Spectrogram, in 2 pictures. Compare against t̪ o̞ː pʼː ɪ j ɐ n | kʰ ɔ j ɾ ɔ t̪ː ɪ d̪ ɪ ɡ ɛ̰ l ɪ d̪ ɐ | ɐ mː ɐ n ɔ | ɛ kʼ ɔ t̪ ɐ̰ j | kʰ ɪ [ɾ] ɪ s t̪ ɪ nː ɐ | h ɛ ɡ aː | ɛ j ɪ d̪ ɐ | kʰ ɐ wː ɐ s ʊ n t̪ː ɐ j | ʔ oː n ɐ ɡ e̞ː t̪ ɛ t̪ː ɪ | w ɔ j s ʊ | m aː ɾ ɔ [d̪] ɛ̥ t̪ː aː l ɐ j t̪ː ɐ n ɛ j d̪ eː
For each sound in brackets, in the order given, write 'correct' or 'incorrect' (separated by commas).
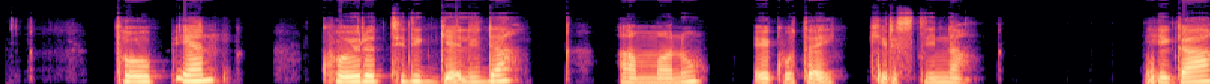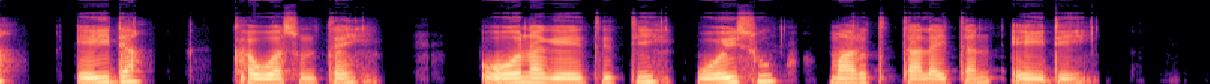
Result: correct, incorrect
